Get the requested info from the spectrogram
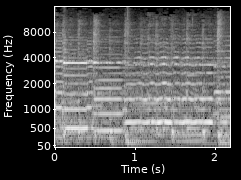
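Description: Violin playing a Turkish melody in the Kürdilihicaz makam, in held notes that change every half second or so, over a lower sustained accompaniment.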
